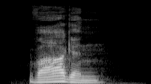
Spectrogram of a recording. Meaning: plural of Waage
- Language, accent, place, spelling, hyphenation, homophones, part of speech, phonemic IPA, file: German, Germany, Berlin, Waagen, Waa‧gen, vagen / wagen / Wagen, noun, /ˈvaːɡən/, De-Waagen.ogg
